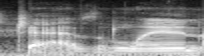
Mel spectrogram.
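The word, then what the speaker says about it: Jazlyn: So my Instagram handle is Jaslyn Amani, for those of you who don't know how to spell that, because my name is not Jasmine, it's Jaslyn. A lot of people get that mixed up. It's no biggie, but it's JazlynNNIMANI. So it's Jaslyn Amani, and that is on Instagram.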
